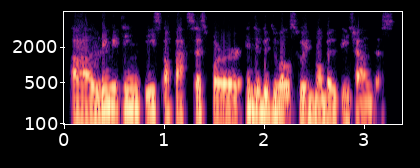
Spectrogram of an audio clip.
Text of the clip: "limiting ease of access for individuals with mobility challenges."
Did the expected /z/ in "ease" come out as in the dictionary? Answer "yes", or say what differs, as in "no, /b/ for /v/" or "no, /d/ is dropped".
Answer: no, /s/ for /z/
